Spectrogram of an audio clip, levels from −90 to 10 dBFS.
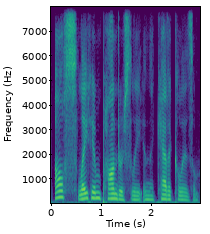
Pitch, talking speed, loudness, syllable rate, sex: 180 Hz, 140 wpm, -18 LUFS, 4.6 syllables/s, female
